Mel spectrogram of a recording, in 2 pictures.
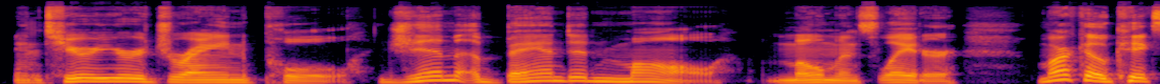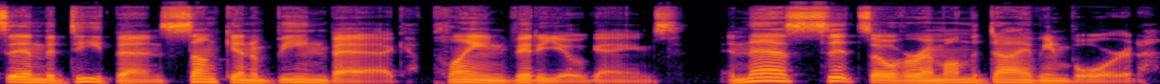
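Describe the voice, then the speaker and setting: A man reads screenplay action lines with expressive, swinging intonation. The delivery is dramatic and punchy, in a close, dry sound. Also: on the low side, measured pace, dry recording. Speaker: stage-direction narrator. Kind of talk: scripted screenplay narration.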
